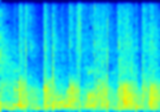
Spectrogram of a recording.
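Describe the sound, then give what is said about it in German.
Audience applause for Flippi, a dolphin mascot: brisk, dense clapping fills the short stretch, with voices heard over it. “Ein Applaus für Flippi.”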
